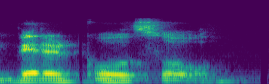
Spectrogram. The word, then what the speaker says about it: Better Call Saul: Cuéntanos, Oscar, ¿qué nos ibas a platicar de Better Call Saul? si se pronuncia así? – Ajá, sí, suena raro igual traducido al español.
